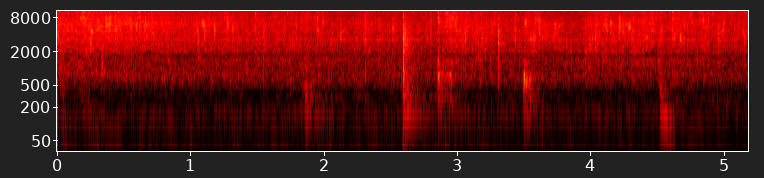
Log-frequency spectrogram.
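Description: Okra sizzling and frying in coconut oil with curry leaves in a pan, a steady hiss broken by a few sharp crackles and pops as pieces go in, close and alone.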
